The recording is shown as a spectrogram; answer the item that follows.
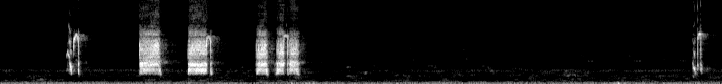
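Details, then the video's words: Grating black francolin call from a contest between kala teetar birds: a phrase of five rough, scratchy notes in quick succession, then a pause and the first note of another phrase. "Speeder Kala Teetar Kaly Teetaron ka Muqabla Kala Teetar ki Awaz"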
